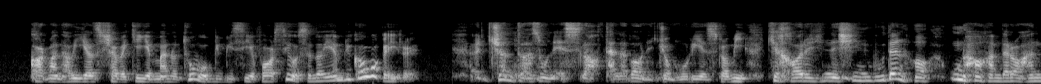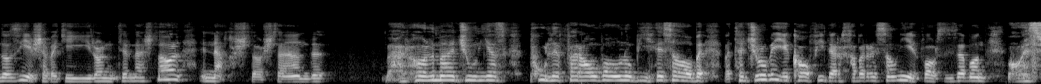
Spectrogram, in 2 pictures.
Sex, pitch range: male, 160-215 Hz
